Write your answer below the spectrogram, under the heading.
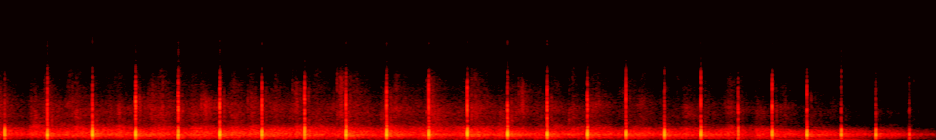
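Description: An audience applauds steadily, a dense wash of clapping with one sharp, evenly spaced clap standing out about three times a second, holding an even level for several seconds before easing off.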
